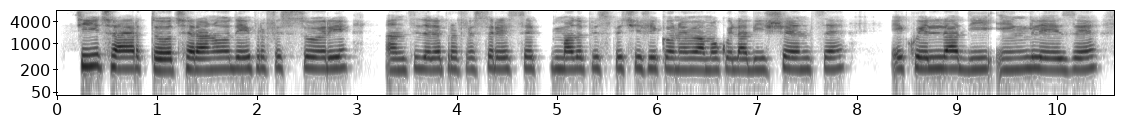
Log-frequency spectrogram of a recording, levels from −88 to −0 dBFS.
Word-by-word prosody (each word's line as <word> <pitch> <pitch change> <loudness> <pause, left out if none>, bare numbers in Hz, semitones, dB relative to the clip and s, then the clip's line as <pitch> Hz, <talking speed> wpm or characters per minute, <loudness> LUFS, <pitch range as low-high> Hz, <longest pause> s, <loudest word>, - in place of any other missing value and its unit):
Sì, 255 0 +4
certo, 220 -4 +4
c'erano 205 +1 +3
dei 215 0 +1
professori 225 0 -1 0.4
anzi 200 +2 -3
delle 210 -1 +1
professoresse, 215 +1 -4
in 215 0 -6
modo 210 +1 +2
più 225 +1 -7
specifico 220 0 -3
noi 205 -1 -3
avevamo 200 0 +1
quella 205 -1 0
di 200 +1 -5
scienze 215 +1 -1 0.4
e 220 - -2
quella 220 0 +3
di 210 0 -5 0.2
inglese 210 0 -1
215 Hz, 120 wpm, -24 LUFS, 205-220 Hz, 0.4 s, Sì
